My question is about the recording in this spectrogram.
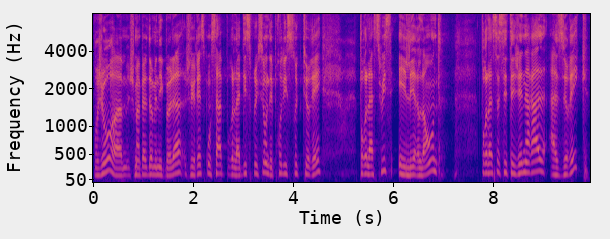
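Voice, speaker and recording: A man with a Swiss German accent mixed with Québécois and English influence gives an explanatory financial presentation as a product specialist, in a halting, self-correcting way. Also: a little high. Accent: Swiss German with Québécois and English influence, speaking French.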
